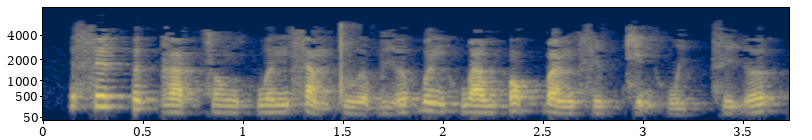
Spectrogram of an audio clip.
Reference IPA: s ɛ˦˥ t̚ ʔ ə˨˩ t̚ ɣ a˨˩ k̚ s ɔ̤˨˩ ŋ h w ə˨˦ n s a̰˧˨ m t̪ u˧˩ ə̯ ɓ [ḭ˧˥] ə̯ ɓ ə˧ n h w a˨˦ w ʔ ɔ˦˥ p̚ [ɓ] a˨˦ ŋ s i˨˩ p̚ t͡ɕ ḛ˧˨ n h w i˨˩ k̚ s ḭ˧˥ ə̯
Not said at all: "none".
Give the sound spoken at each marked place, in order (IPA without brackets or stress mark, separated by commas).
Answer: ḭ˧˥, ɓ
